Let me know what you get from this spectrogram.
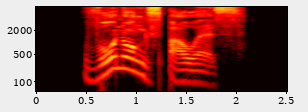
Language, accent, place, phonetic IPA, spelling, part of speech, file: German, Germany, Berlin, [ˈvoːnʊŋsˌbaʊ̯əs], Wohnungsbaues, noun, De-Wohnungsbaues.ogg
- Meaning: genitive singular of Wohnungsbau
